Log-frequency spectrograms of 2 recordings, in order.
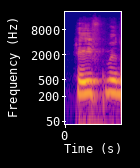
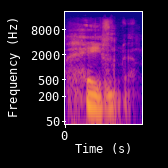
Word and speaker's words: Haffeman: Haffeman is what it is. Haffeman.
